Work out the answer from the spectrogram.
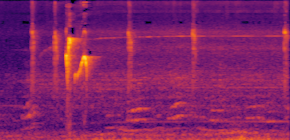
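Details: Bar-winged prinia chirp for training juveniles: a single loud, high, downslurred double note, followed by faint clicks and low background noise.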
